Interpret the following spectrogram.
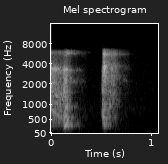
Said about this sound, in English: He doesn't only have a sore throat. He has a bad cough, too.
